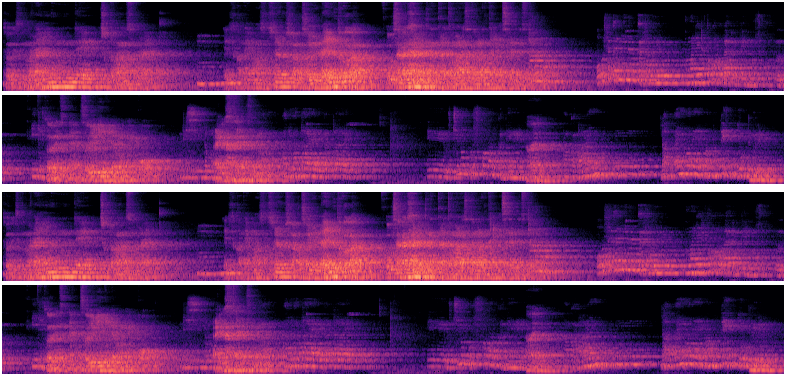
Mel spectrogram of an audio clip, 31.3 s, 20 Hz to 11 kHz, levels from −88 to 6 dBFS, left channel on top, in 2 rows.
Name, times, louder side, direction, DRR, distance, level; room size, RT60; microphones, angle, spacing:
voice 1, 0.0-3.0 4.4-7.1 7.7-10.6 16.5-18.5 19.9-20.8 26.1-26.4 30.6-30.8, equal, 40° right, -8 dB, 0.8 m, -23 dB
voice 2, 3.9-4.7 9.5-9.7 10.5-10.9 11.9-15.2 15.4-15.7 16.2-16.8 17.5-18.1 19.2-20.1 20.4-22.6 24.1-26.2 26.8-28.5 28.8-30.8, equal, 65° left, -6 dB, 0.7 m, -33 dB
3.0 x 2.4 x 3.8 m, 3.0 s
head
